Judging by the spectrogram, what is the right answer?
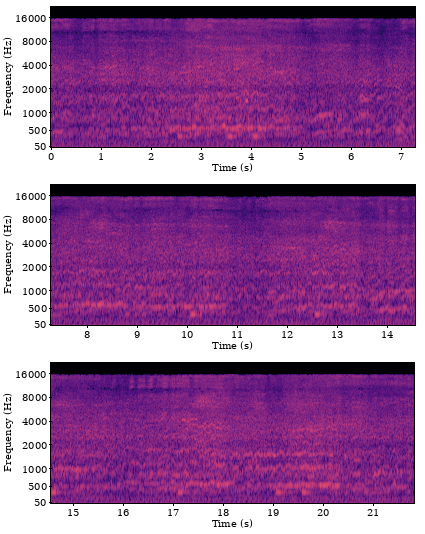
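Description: Several nitro RC buggy engines running at high revs as they race round the track: a continuous high-pitched buzz whose pitch keeps wavering up and down as the engines rev and back off.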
